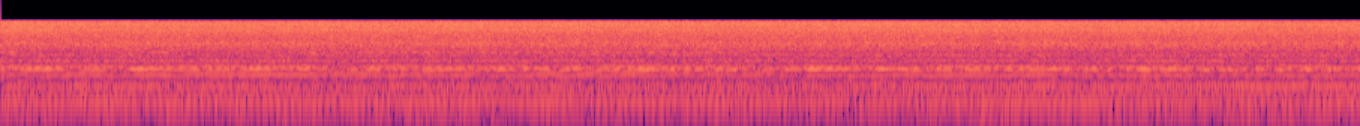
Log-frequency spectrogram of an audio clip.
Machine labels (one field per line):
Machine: fan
